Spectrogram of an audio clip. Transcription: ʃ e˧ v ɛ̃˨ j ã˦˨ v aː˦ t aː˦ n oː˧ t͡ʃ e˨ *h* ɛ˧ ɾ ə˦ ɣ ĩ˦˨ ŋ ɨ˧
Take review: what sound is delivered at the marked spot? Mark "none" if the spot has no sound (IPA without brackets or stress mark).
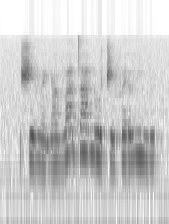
f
